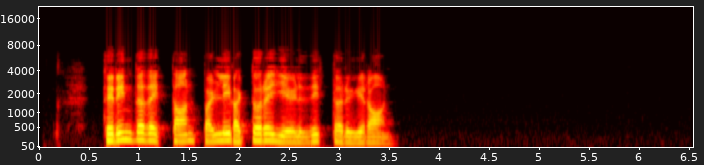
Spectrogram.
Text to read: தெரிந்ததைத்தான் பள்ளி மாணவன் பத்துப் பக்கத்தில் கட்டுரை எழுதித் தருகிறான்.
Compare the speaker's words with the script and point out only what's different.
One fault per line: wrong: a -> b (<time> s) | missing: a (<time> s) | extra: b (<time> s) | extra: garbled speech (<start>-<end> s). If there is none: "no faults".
missing: மாணவன் பத்துப் பக்கத்தில் (1.9 s)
